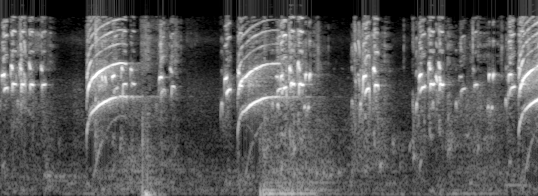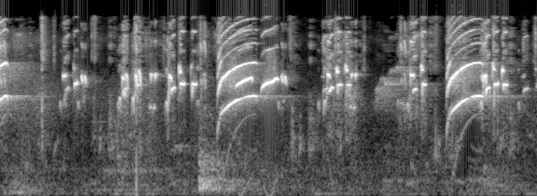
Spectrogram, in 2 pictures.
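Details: Mating call of a female canary summoning the male: repeated bursts of chirps, each led by a loud downward-sweeping whistled note, coming roughly every second with brief silent gaps.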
